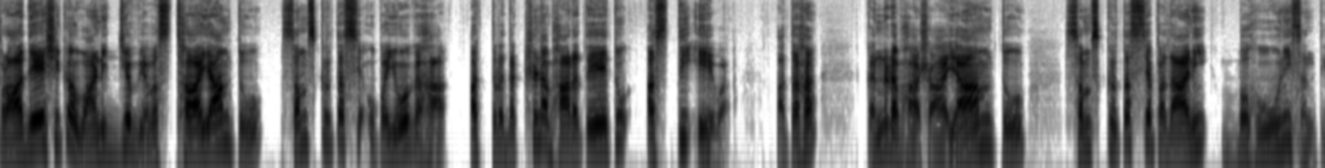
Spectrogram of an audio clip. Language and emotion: Sanskrit, neutral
